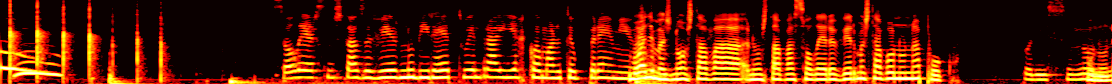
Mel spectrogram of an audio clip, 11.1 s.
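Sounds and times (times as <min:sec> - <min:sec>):
voice letting out a gliding whoop: 0:00.0 - 0:00.8
hand claps: 0:00.0 - 0:01.9
dull low thump: 0:02.3 - 0:02.7
speech: 0:02.8 - 0:09.6, 0:10.2 - 0:11.1.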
